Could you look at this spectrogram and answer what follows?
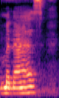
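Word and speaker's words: Mannaz: has a meaning so this symbol is called manas it's spelled m-a-n-n-a-z and this is about humanity this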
